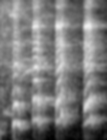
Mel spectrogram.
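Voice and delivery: loud, high burst of laughter. Real, not acted. Host laughing at her viewer count, loud laugh.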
